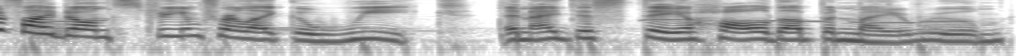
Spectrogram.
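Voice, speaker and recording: A bright, sharp tone moves at a fairly quick pace with very wide pitch swings. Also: woman. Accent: Indonesian. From Indonesia. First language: Indonesian. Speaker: virtual streamer. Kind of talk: casual chat. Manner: animated.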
